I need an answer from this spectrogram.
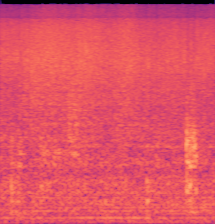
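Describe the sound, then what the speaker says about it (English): Garlic fries in a pan with ground beef and vegetables, a brief loud, close sizzle with a stir or two near the end and no speech. "now I'm going to add in my garlic, and I'm going to cook that for about a minute"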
